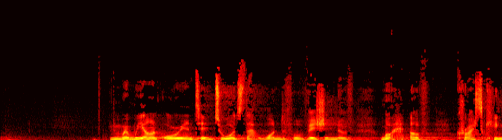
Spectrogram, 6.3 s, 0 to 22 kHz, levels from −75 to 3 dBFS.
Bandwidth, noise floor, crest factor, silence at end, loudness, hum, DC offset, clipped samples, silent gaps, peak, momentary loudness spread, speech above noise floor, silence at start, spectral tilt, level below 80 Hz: 13 kHz; -58 dBFS; 20 dB; 0 s; -25 LUFS; none; under 0.1%; under 0.1%; none; -8 dBFS; 13 LU; 33 dB; 0.05 s; -4.5 dB/octave; -68 dBFS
